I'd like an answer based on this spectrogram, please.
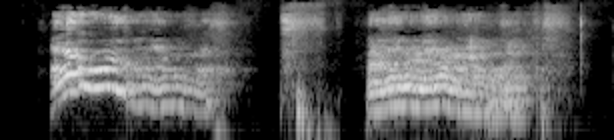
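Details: Siberian Husky throwing a fit indoors after a bath at not being let out: two long wavering, whining howls, each about two seconds, broken by a short harsh burst, with a person scolding nearby.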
